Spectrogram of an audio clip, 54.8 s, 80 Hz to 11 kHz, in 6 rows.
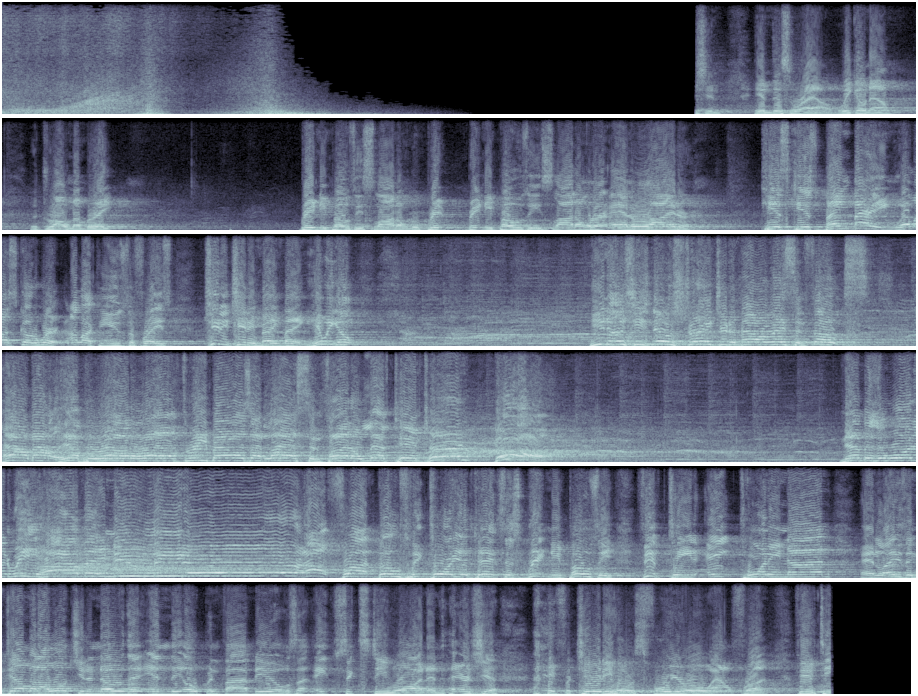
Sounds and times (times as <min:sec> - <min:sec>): Speech: 0:07.0 - 0:10.3, 0:12.1 - 0:16.1, 0:16.7 - 0:21.8, 0:24.2 - 0:32.9, 0:35.8 - 0:54.0
Music: 0:20.8 - 0:39.2.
